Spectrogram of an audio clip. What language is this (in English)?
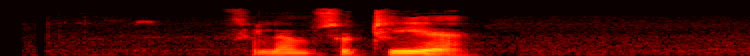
Dhatki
